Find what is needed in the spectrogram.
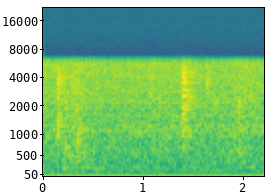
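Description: Quiet room with two faint short clicks, about a second and a quarter apart.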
